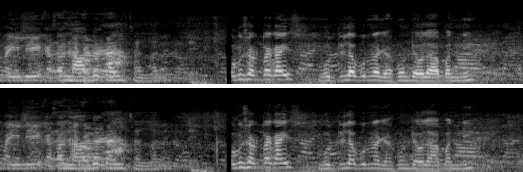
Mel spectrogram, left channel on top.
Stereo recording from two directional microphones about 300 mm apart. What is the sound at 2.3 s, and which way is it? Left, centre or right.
A man's voice, centre.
